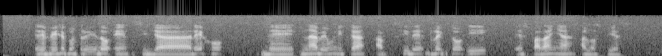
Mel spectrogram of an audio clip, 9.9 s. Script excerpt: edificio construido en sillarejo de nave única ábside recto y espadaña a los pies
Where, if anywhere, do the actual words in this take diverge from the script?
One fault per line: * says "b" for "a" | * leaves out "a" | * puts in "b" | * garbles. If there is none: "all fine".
all fine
